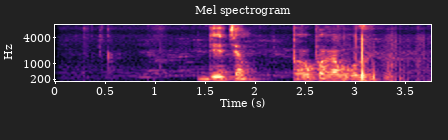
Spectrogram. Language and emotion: Russian, neutral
